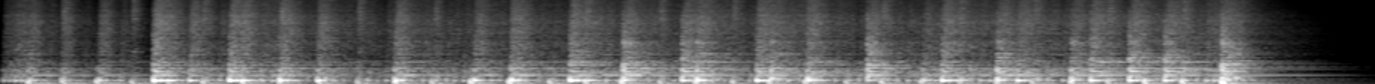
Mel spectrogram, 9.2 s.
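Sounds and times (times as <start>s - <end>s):
jazzy breakbeat: 0.0s - 8.4s.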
